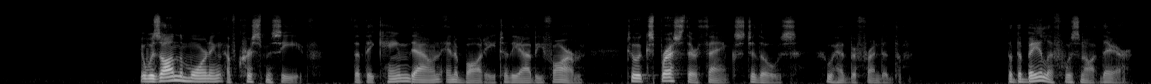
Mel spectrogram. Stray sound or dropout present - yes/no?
no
